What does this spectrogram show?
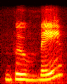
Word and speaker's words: Beauvais: See, Beauvais.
